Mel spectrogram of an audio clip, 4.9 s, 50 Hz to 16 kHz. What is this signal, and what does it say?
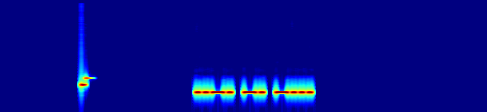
Morse code, heard as a keyed tone, about 29 wpm, 700 Hz. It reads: FNB
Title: USA Call Sign Postfixes - 3 Letters 30wpm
